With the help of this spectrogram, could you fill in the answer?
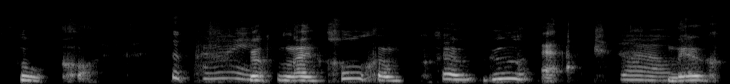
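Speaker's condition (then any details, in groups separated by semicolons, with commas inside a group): Vocal dystonia; voice breaks, spasms, throat tightness, hoarseness, hard to understand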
